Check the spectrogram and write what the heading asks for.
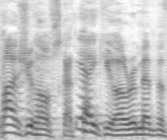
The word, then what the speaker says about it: Parzuchowska: It's Parzuchowska, actually. Parzuchowska.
